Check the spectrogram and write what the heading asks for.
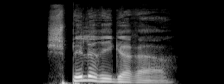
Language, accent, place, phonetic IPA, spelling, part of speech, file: German, Germany, Berlin, [ˈʃpɪləʁɪɡəʁɐ], spillerigerer, adjective, De-spillerigerer.ogg
- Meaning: inflection of spillerig: 1. strong/mixed nominative masculine singular comparative degree 2. strong genitive/dative feminine singular comparative degree 3. strong genitive plural comparative degree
